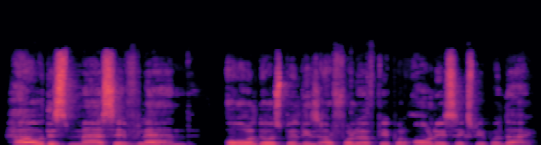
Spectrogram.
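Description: A man's voice: mid-range voice, a little slow, vocal fry, mellow. A man with a Middle Eastern accent hosting a casual live stream, talking bluntly and mocking what he reads. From Middle East.

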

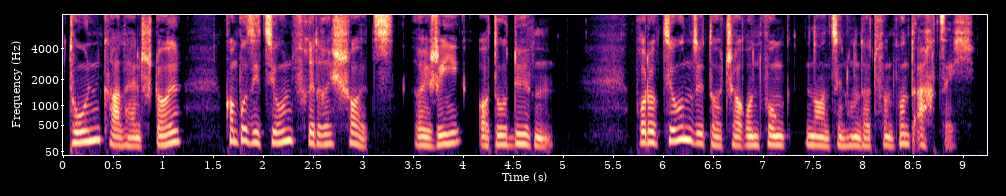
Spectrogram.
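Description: A formal radio announcer with a mellow, soft-edged voice at a middle pitch. The reading is scripted and orderly, recorded very dry. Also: a little slow, dry recording.

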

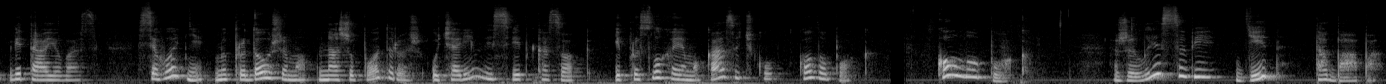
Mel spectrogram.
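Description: A woman's voice: on the high side, mellow. A woman storyteller narrating a fairy tale expressively for small children.

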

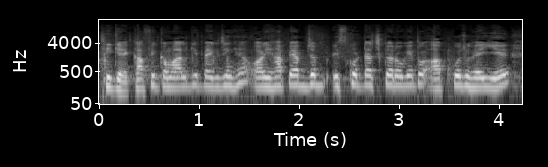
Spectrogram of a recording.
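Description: A man's voice: high-pitched, fairly even intonation, a little fast, slight background noise. Young man giving a warehouse sales tour. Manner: explanatory sales talk with many fillers. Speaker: warehouse business owner. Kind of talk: product walkthrough. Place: large indoor warehouse with shelves. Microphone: lapel mic.

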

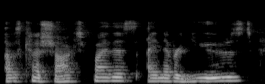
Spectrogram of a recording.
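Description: A middle-aged woman with a soft, comforting voice, vlogging to camera from a room at home, reflective and hesitant, with fillers and restarts. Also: sits low, steady tone, moderate pace. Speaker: beauty vlogger. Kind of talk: casual talk to camera. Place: small room at home, indoors.

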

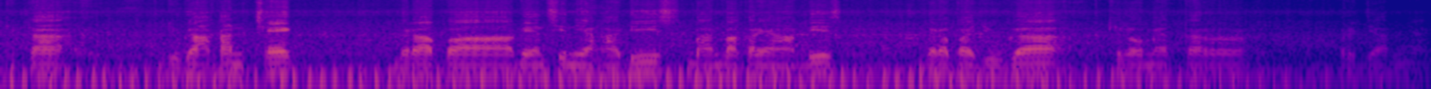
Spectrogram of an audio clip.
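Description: A man's voice: mid-range voice, brisk, noisy background. A man, chatting casually as a motovlogger while riding a scooter outdoors, recorded on a helmet camera. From Cianjur, West Java, Indonesia. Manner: relaxed, chatty, excited on steep climbs. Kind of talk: casual motorcycle vlog narration. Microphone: helmet-mounted action camera. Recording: loud music bed under the voice.

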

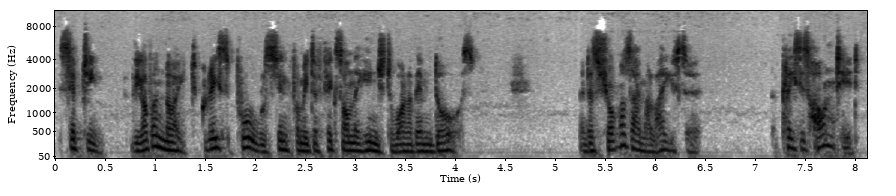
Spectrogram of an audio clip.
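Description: Husky, superstitious Irish manservant. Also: male voice, medium pitch, moderate pace, pushed and bright, low-quality recording. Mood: fearful, earnest. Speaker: actor. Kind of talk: radio drama acting.

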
